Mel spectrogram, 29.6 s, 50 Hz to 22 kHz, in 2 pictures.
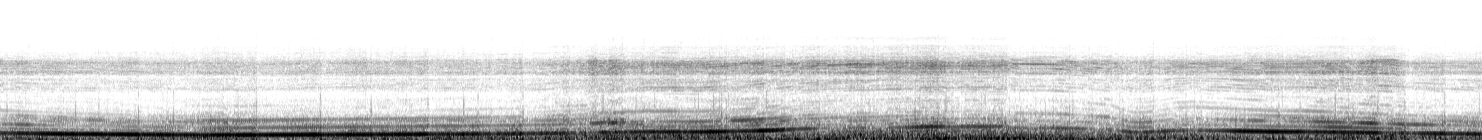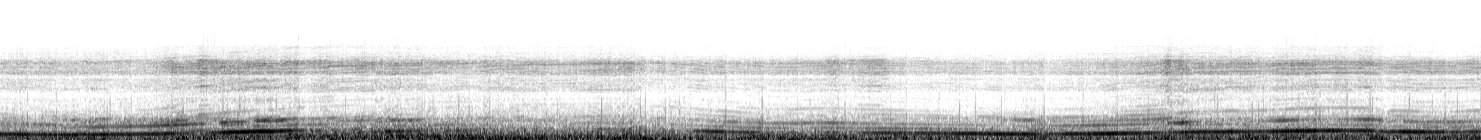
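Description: Kawasaki ZX-10R's inline-four engine heard from on board at track speed, its pitch climbing under acceleration and dropping off several times as the rider brakes and leans through corners. A steady rush of wind runs underneath.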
